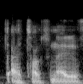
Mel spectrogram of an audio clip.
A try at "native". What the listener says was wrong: You almost did native. Kind of went halfway between A and I. Nay. But we want to do nay.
